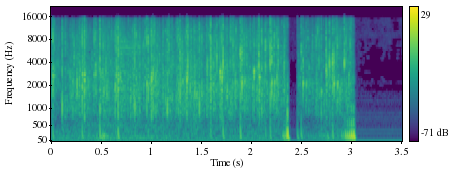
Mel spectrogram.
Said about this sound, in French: Et là, tu devrais applaudir le Seigneur pour ça.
